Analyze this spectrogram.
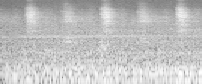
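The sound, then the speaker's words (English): An MR-Linac radiotherapy machine at the Royal Marsden Hospital in Sutton chugs steadily like a steam train, with five evenly spaced hissing puffs over a constant low rumble and a faint high steady tone, with no talking. “Professor Uwe Ilfke, leader of the Radiotherapy Physics Modelling Group, introduced me to his new piece of kit, which sounds a bit more like a steam train than a medical device.”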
